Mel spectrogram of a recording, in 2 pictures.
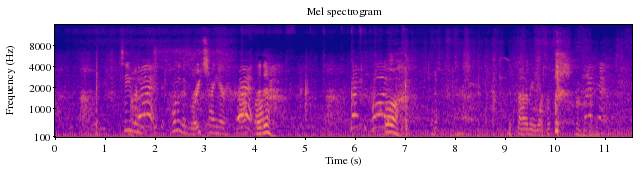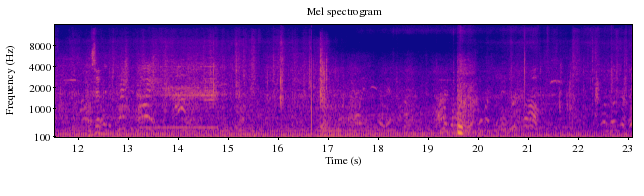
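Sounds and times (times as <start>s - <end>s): low hum: 0.0s - 23.0s
people talking: 11.9s - 15.6s, 17.5s - 21.3s.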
